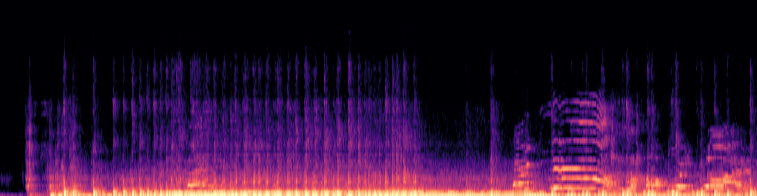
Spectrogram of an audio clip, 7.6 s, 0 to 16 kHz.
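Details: 2000 Yamaha 500SXR bought as a non-runner, first fire after work, with leaking coolant lines and a two-stroke oil leak: fires and settles into a steady, crackly run, pitch sagging slightly then holding even. Running normally.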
